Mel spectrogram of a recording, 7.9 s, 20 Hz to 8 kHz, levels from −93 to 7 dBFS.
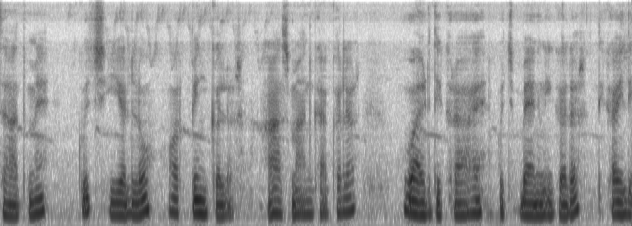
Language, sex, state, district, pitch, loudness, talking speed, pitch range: Hindi, male, Himachal Pradesh, Shimla, 125 Hz, -18 LUFS, 150 wpm, 115-135 Hz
